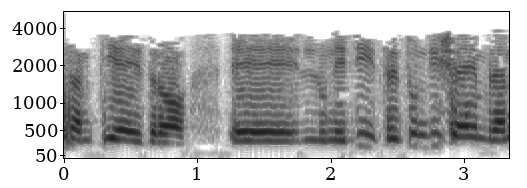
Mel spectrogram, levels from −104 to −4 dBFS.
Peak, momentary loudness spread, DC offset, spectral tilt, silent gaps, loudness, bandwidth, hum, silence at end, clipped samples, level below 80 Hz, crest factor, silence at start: -8 dBFS; 7 LU; under 0.1%; -6 dB/octave; none; -23 LUFS; 4.1 kHz; none; 0 s; under 0.1%; -82 dBFS; 16 dB; 0 s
